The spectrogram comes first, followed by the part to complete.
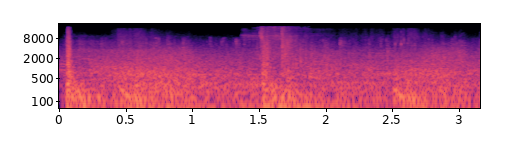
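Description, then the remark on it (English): Muffled explosions from several ships boom a few times over a steady, heavy low rumble, with one sharp burst at the start and another pair mid-way, as the ships begin to sink. “And from the other ships, you hear muffled explosions.”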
